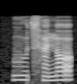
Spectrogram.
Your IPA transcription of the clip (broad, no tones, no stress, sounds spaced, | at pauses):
ɣ u t͡sʰ ɐ̃ n ɔ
